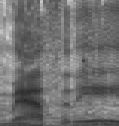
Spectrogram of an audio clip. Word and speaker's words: Matheny: welcome to Royal new Royals manager Mike Matheny that's how you say his name he's from moving over from I think st. Louis all right per league source the Royals have hired Mike Matheny has their next manager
